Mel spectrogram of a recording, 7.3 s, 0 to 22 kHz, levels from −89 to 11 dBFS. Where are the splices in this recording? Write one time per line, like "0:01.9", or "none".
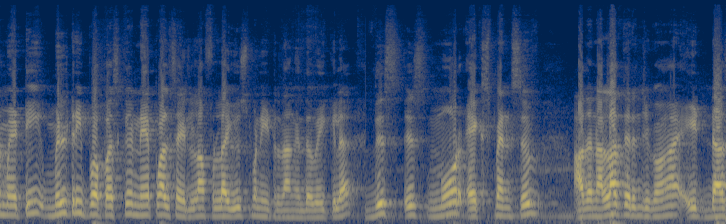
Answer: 0:03.6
